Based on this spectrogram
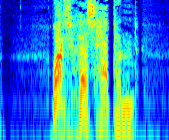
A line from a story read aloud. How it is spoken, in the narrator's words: said Dumbledore sharply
